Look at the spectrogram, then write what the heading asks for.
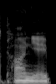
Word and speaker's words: cayenne: a while I there I thought it was Kanye pepper but I got corrected on that we accept that pronunciation as well anyway I don't mean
